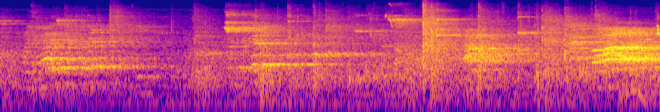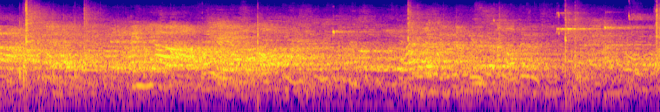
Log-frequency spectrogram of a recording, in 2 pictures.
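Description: Badminton rackets sharply strike a shuttlecock in a large echoing hall.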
